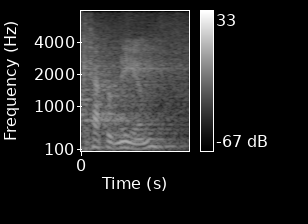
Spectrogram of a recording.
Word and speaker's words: Capernaum: They went to Capernaum, or as I learned this summer in Israel, it's often pronounced Capernaum.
